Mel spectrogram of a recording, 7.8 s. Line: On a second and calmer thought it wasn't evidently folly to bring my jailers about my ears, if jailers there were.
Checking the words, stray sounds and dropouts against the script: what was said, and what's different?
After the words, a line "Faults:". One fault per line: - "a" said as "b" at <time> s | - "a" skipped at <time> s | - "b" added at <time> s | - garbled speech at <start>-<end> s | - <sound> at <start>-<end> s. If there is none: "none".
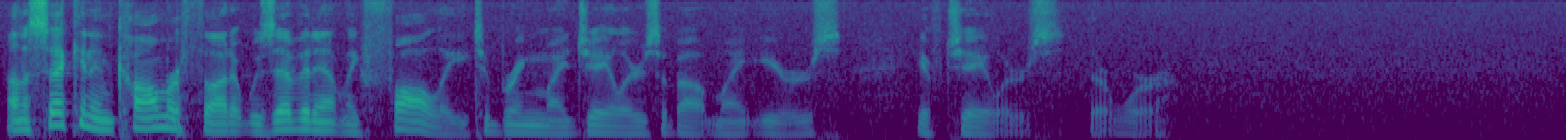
On a second and calmer thought it was evidently folly to bring my jailers about my ears, if jailers there were.
Faults:
- "wasn't" said as "was" at 1.2 s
